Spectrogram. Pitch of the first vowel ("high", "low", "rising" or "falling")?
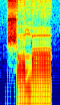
rising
